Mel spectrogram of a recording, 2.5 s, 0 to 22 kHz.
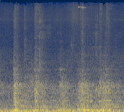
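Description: A Hankyu 9000 series electric train rumbles steadily, a low continuous roar with periodic rhythmic clunks of wheels over rail joints, loud and unbroken, with no voices present.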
